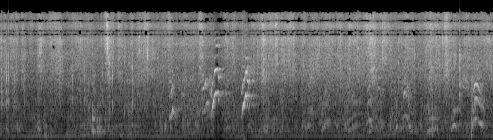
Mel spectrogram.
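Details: One-week-old golden retriever puppies at a kennel, several high squeaky whimpers and yelps rising and falling, scattered through a steady hiss with a low hum underneath.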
